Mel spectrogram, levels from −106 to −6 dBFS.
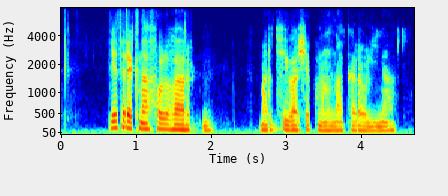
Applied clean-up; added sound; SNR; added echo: neural diffusion model UNIVERSE++.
